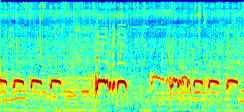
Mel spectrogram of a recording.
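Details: ['Zebra dove, a wild bird in nature, gives rolling, bubbly coo phrases. One loud trilled burst stands out midway, and other doves answer with softer repeated coos before and after.']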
